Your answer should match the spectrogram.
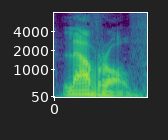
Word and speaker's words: Lavrov: Lavrinov. – Ugh. Astronaut. – Excuse me. I mispronounced the name of Russian. His name, Sergei Lavrov.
